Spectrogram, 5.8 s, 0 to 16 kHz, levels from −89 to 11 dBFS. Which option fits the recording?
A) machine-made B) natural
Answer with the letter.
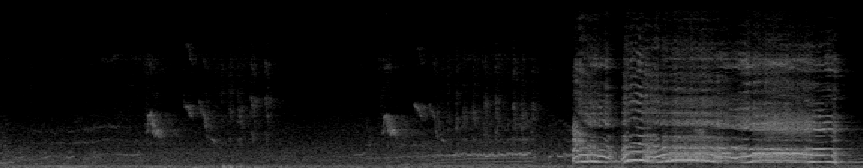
A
